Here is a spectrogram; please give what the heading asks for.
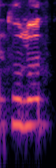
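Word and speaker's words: Thuluth: अब उसे सुलुस या तुलुत कहा जाता है। टी एच यू एल यू टी एच या फिर एस यू एल यू एस ये दोनों प्रोनाउंसिएशंस किए जाते हैं इसके।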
